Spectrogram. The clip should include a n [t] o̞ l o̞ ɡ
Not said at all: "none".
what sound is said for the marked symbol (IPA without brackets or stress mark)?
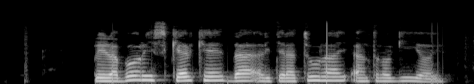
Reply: t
